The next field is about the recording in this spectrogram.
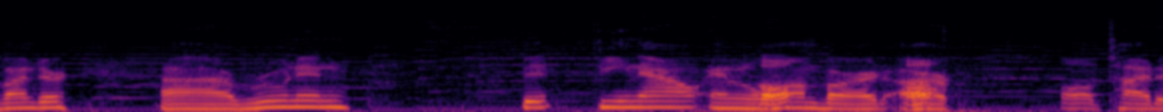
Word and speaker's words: Finau: Well, it's hard because it's when you say it, it's Finau. – Uh huh. – But it's spelled Finau. So Finau.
